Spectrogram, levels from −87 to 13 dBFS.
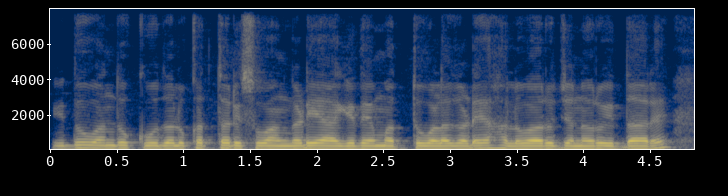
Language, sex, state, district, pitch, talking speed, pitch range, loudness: Kannada, male, Karnataka, Bidar, 145 Hz, 125 wpm, 145-150 Hz, -14 LUFS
